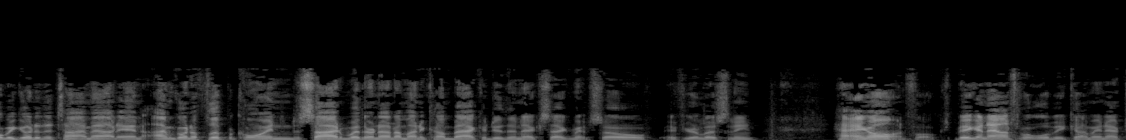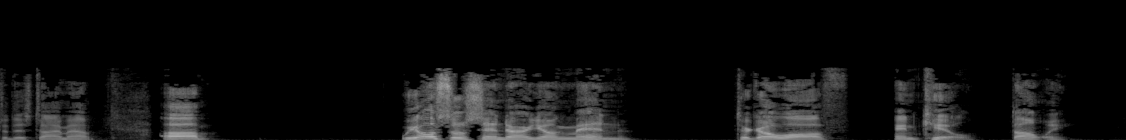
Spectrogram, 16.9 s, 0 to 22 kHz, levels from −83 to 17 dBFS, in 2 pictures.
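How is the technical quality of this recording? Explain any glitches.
The recording is speech with clearly audible coding damage throughout and two brief smeared attacks near the end.

MP3 compression is the likely cause of the watery, swirly texture across the whole clip, which fits a low bitrate of around 48 kbps. On a spectrogram, the treble stops at a hard ceiling and patchy high bands flicker on and off.

Pre-echo occurs twice. The first is at 13.95 to 13.98 s, just before "to go off and". The second is at 16.01 to 16.04 s, right after "go off and kill". The codec spreads its quantisation noise over a whole block without switching to short blocks. This puts a hiss about 17 dB and about 14 dB above the surrounding floor roughly 30 ms before each attack. On a waveform or spectrogram, this shows as a smeared haze leading into each onset.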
